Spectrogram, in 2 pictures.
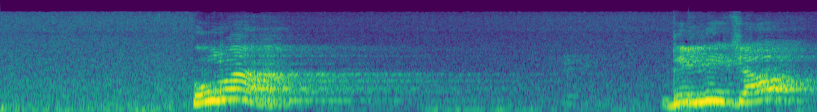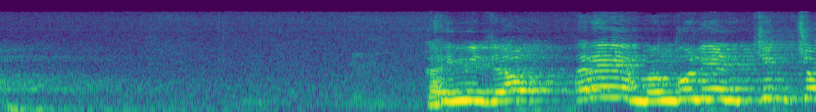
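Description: A man speaks forcefully into a microphone, heard through loudspeakers with pauses between phrases.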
